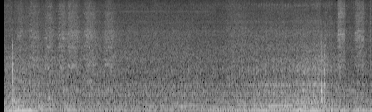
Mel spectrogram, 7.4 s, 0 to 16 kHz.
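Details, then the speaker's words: Ford Ranger 3.2 with only 42,000 km: intermittent squeaky creaks over vehicle and road noise from the front suspension, traced to a burst shock absorber bushing. "Que barulho sinistro na suspensão dessa Ranger Pois é vamos fazer agora um diagnóstico aqui vamos ver da onde tá vindo esse barulho"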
